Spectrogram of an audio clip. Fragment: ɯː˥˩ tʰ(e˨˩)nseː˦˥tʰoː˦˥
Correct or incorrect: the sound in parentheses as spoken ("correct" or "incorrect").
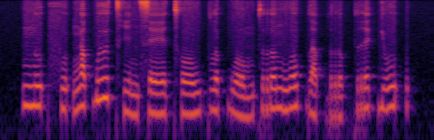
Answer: incorrect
